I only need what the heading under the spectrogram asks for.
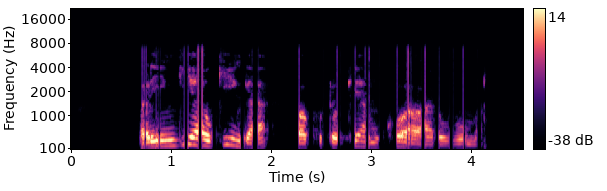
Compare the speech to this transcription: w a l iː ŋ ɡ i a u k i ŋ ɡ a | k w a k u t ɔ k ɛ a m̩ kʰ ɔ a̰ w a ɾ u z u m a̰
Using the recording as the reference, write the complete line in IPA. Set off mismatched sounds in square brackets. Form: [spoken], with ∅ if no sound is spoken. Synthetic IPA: w a l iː ŋ ɡ i a u k i ŋ ɡ a | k w a k u t ɔ k ɛ a m̩ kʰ ɔ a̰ w a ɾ u [v] u m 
